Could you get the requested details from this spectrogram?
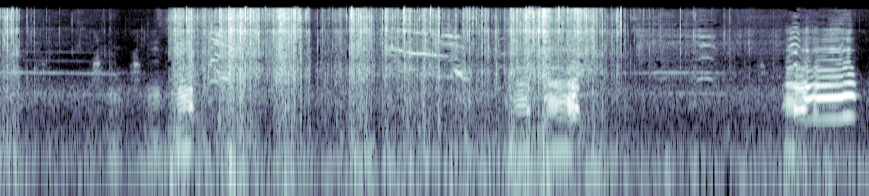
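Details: Noisy geese gather at feeding time among ducks. Their loud, harsh honks come in bursts and grow strongest at the end, over a steady background of scuffling and rustling noise from the crowd.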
